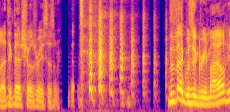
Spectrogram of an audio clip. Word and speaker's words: Vivek: He's talking with somebody, and somebody brings up Vivek, and Bill Maher goes, "It's Vivek. It rhymes with cake."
